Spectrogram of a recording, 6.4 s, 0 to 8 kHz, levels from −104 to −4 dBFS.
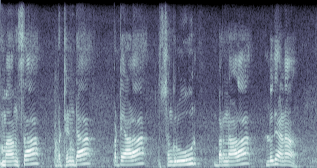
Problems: none marked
